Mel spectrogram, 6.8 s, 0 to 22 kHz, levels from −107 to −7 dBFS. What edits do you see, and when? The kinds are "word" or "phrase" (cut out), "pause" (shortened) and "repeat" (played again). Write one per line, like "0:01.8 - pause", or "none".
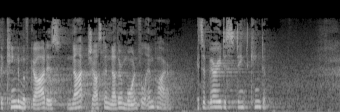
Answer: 0:03.9 - pause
